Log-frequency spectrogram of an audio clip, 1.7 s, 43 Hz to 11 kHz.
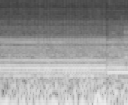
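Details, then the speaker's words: Bultaco Alpina 350 two-stroke on road test at low revs, rough droning mechanical undertone present in any gear, neutral or clutch in; gearbox seems fine, rider suspects worn bottom-end crank bearings, unconfirmed. "pulling all right it's riding all right it just doesn't sound right well i hate to say it but it's kind of a bearing noise um so i think the bottom end bearings might uh have a spot bother"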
